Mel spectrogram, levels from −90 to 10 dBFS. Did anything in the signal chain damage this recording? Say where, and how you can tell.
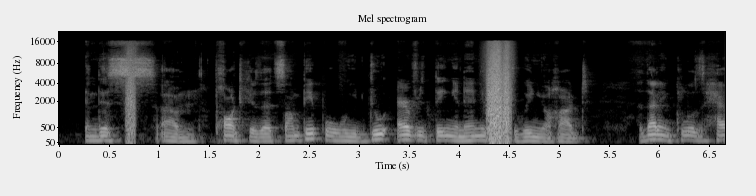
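Yes. Wireless microphone noise hits in the analogue radio link: static swishes at 0.59–0.85 s, before "um podcast that some", and 4.20–4.61 s, between "will do everything and" and "win your heart". The signal fades and receiver noise rises. Noise covers the sound rather than leaving the gaps of network dropouts.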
